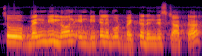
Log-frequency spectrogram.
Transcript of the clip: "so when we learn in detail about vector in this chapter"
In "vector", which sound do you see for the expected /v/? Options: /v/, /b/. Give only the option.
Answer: /v/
